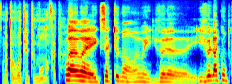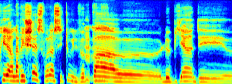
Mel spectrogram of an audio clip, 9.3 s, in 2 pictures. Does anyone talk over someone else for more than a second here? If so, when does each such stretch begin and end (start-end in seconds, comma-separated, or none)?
none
